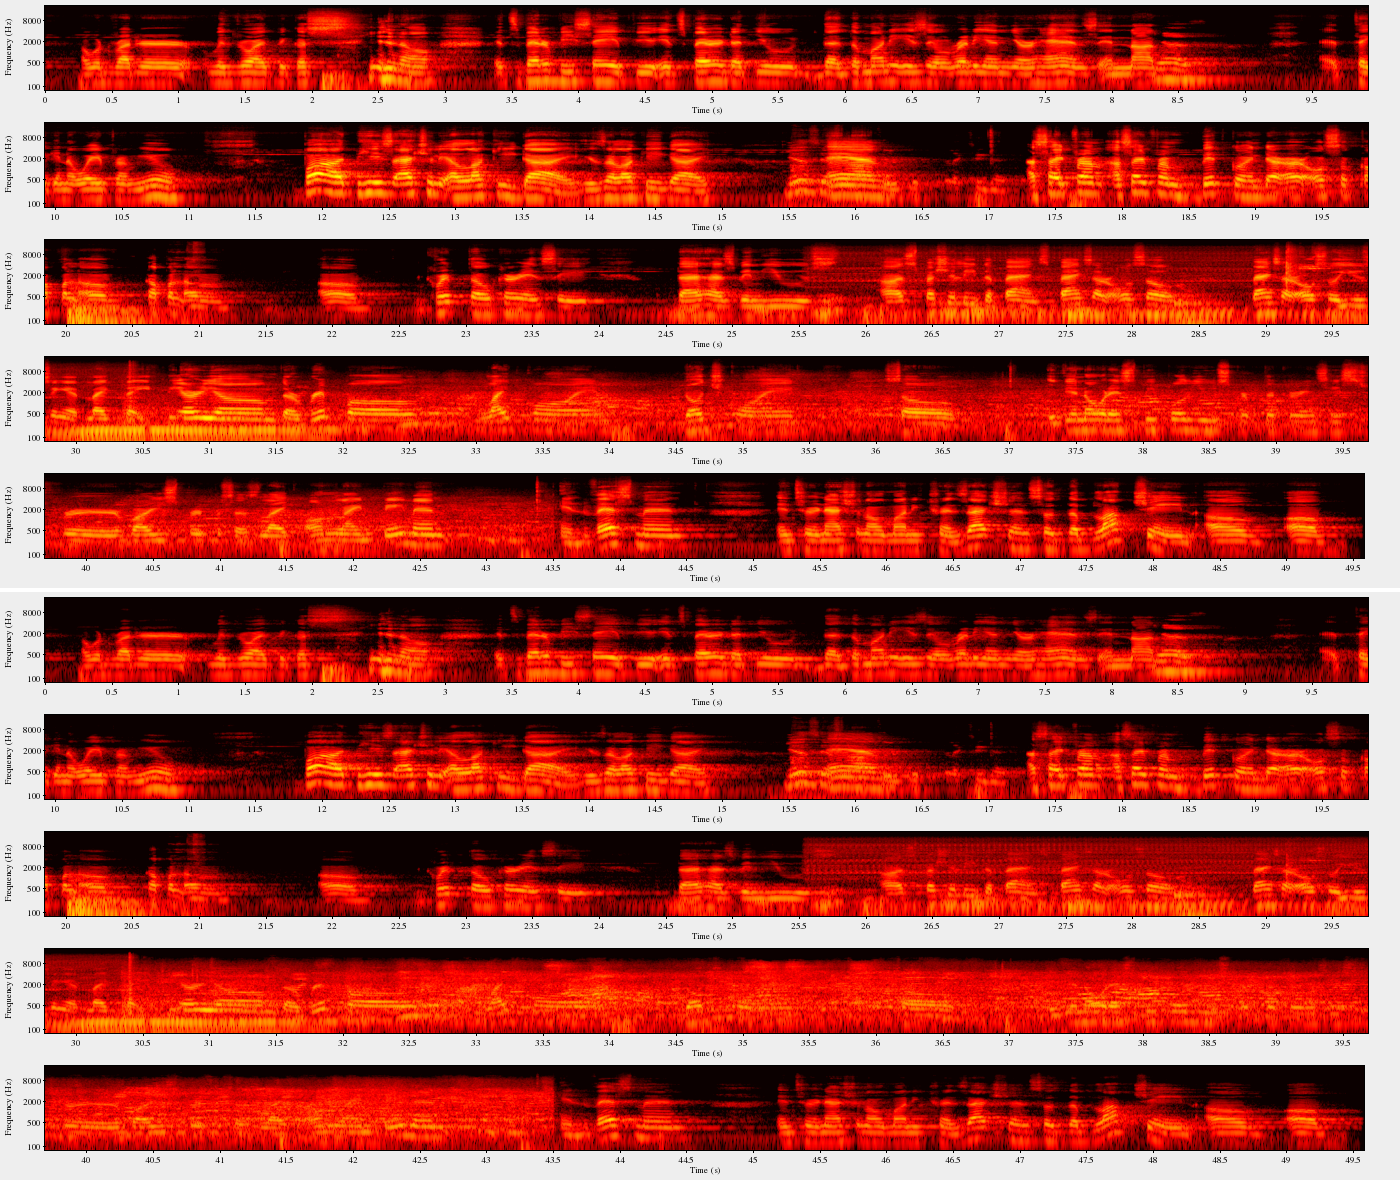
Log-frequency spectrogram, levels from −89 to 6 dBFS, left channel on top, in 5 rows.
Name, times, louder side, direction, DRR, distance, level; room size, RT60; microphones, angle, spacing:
voice 1, 0.3-8.4 9.2-10.9 11.2-11.5 11.9-14.9 15.8-16.4 17.3-21.2 21.9-22.3 22.6-24.2 24.5-32.6 33.0-34.1 34.5-35.5 36.1-36.7 37.3-42.7 43.6-49.4, left 6 dB, 75° left, 0.8 m, -33 dB
voice 2, 8.3-8.7 15.5-16.3 16.7-17.2 20.0-20.6 26.0-26.1 28.3-28.6 34.0-34.2, equal, ahead, 1.1 m, -37 dB
sound 1, 25.5-30.5, right 2 dB, 15° right, 2.1 m, -48 dB
sound 2, 30.3-43.5, right 6 dB, 90° right, 0.9 m, -39 dB
25.0 x 22.5 x 9.6 m
head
